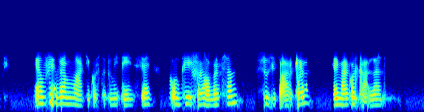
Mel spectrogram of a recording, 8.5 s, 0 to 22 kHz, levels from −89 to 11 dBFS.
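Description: Robotic, buzzy speech runs through the whole clip, confined to roughly 300 Hz to 3.4 kHz. This is the Codec 2 vocoder, whose heavy damage fits a rate near 1.3 kbit/s. It sends only pitch, voicing, level and a coarse envelope, then rebuilds the voice from sine waves.

At 1.00 to 1.17 s, and again at 3.96 to 4.17 s, the voice lurches in pitch and level and breaks into warbling, bleepy gibberish. These are bit errors on digital voice radio. With a few percent of bits flipped, several frames at a time decode with wrong parameters.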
